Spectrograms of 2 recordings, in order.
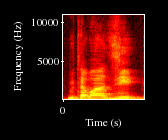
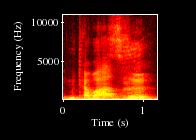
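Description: First: MÜTEVAZI ending in dotted i; wrong pronunciation. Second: MÜTEVAZI ending in ı, slowly; correct pronunciation. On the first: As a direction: say mütevazi with final -zi. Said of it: "değil". (yanlış söyleniş, mütevazi) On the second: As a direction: say mütevazı with final -zı. (doğru söyleniş, mütevazı) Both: Shown as a demonstration.

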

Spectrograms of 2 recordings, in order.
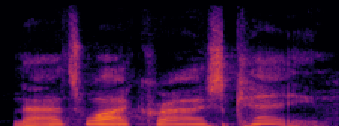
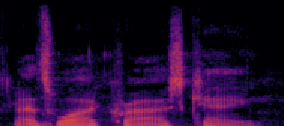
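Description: First: High, ringing proclamation of why Christ came; proclaimed. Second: Quiet, settled repeat; soft echo. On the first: Preacher to his congregation, calling it out high. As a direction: lift it and proclaim it. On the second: Preacher to his congregation, echoing it softly. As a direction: drop it down and let it sink in. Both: Real, not acted.

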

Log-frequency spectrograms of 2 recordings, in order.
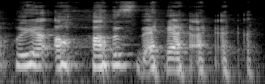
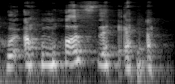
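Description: First: Loud slow emphasis on we; emphatic. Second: Said through a laugh, slower. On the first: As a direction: plant each word firmly, louder. Repeats goal with emphasis. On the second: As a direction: chuckle it out hopefully. Laughs about subscriber count. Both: Real, not acted.

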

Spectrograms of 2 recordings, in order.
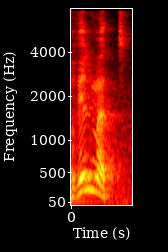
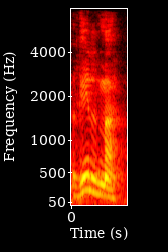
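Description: First: غلمت as ghilmat, t sounded; pausing on t. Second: غلمة as ghilmah, ending in h; pausal h. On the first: Teacher showing the rare option, غلمت pronounced ghilmat. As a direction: stop غلمت on a still t. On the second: Teacher giving the broken plural, غلمة pronounced ghilmah. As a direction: end غلمة on h, with no t. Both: Shown as a demonstration. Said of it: "فقل غلمت".

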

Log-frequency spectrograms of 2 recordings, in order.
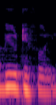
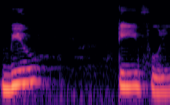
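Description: First: Said in the usual way. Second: beautiful very slowly, split as বিউ-টি-ফুল; broken into syllables. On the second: Shown as a demonstration. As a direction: pause between each syllable of beautiful. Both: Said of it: "ভেঙে ভেঙে উচ্চারণ করতে হচ্ছে".

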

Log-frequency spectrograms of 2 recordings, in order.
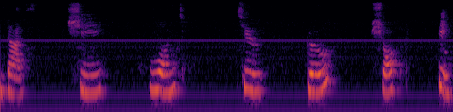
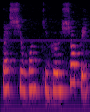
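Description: First: "Does she want to go shopping?" spoken slowly, each word set apart by a long pause. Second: Said in the usual way. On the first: Shown as a demonstration. Teacher counting syllables for the class, each word separated by pauses. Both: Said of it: "let's count syllables in this sentence".

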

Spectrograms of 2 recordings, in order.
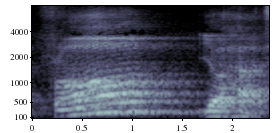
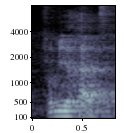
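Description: First: FROM stretched long on a rising pitch; very slow, lingering stress on "from"; drawn-out emphasis. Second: Said in the usual way. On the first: Real, not acted. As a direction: draw out "from" slowly, then land "your heart". Stressing the closing words of scripture.

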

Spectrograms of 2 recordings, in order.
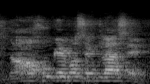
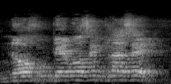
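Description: First: Said in the usual way. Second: Louder, firm command; emphatic. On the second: Shown as a demonstration. Teacher tells students not to play, firm and loud. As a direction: insist on it. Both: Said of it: "teacher repeats command".

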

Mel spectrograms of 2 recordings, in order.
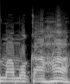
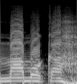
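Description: First: মামকাহা with a full extra "ha" at the end; mistaken pronunciation. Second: মামকাহ ending in a breath of h; visarga pronunciation. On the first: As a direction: say মামকাহা wrongly, adding a vowel after h. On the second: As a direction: say মামকাহ with no vowel after the h. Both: Shown as a demonstration. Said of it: "not মামকাহা".

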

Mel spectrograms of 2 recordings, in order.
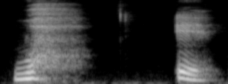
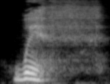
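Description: First: "Wah" then "if", each part separate and loud; sounded out. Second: Said in the usual way. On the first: Shown as a demonstration. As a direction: split "whiff" into "Wah" and "if". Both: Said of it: "Now listen carefully to this one".

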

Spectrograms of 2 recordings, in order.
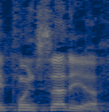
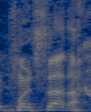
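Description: First: "poinsettia" called out as poin-SET-ee-uh; higher and louder, "poinsettia" ending in ee-uh. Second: "poinsettia" called out as poin-SET-uh; higher and louder, "poinsettia" ending in plain -tuh; poinsettia without the i. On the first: Pastor polling the congregation, "poinsettia" loud with ee-uh ending. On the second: Pastor polling the congregation, "poinsettia" loud with -tuh ending. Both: Shown as a demonstration. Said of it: "like, a rowdy debate here".

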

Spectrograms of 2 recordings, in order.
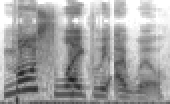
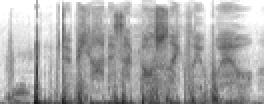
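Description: First: Said in the usual way. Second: Unvoiced, secretive whisper; whispered confession. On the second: Real, not acted. Gamer admitting to viewers he will sell, whispered. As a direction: whisper it like an admission. Confides to viewers, then repeats aloud.

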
